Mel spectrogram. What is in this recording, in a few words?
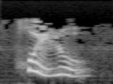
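"贿赂", Mandarin Chinese; chinese flashcards; hsk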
